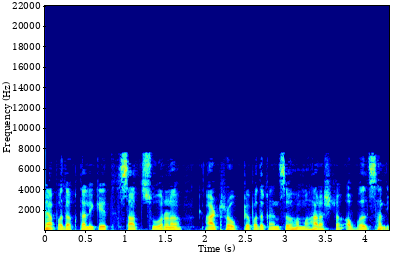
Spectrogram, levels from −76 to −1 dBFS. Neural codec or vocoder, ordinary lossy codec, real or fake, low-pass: none; none; real; none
